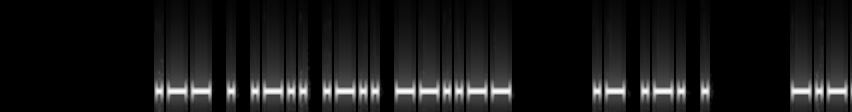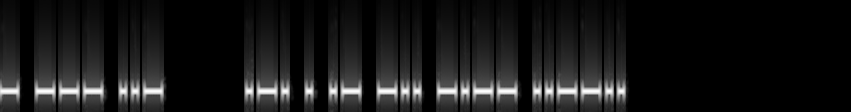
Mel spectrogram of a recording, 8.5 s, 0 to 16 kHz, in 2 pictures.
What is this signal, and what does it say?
Morse code, heard as a keyed tone, about 37 wpm, 700 Hz. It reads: WELL, ARE YOU READY?
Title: 2x Word-Spacing - Sentences from Top 400 Words - 40wpm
